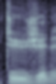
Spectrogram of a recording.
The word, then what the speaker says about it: Dugin: And just since I mentioned conspiracy theories, listeners will recall the name of Alexander Dugin, or Dugin as it's sometimes pronounced, the so-called Russian intellectual who's believed to be the target of a Ukrainian assassination plot which killed his daughter in 2022.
